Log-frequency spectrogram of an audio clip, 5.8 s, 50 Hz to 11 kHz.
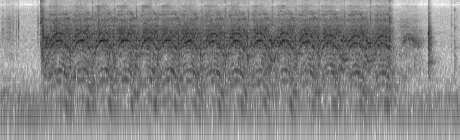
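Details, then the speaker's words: Cummins 5.9 12-valve diesel motorhome, listed no-start, batteries freshly charged: steady cranking about four seconds with even compression pulses but no firing; no fuel, electric fuel shutoff solenoid too weak to lift lever, suspected bad unit. "didn't come up so I guess maybe we got a bad unit check this out this thing is weak"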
